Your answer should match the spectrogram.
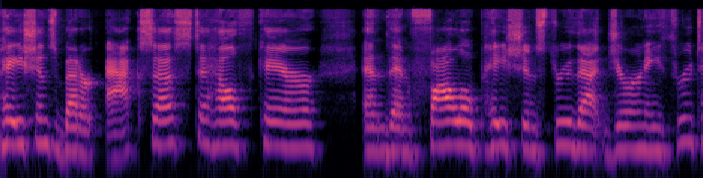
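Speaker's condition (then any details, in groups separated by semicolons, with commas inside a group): No condition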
